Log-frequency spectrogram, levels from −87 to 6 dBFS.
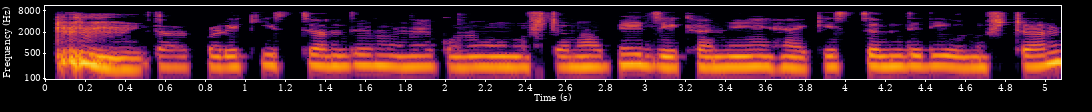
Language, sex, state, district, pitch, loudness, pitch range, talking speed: Bengali, female, West Bengal, North 24 Parganas, 210 Hz, -18 LUFS, 205-220 Hz, 140 wpm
